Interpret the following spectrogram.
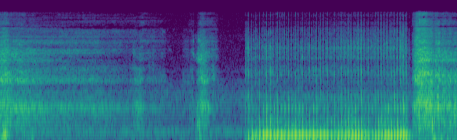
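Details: Thai Ridgeback dog snoring: a loud stretch of low, rumbling, rapidly pulsing snores lasting over a second, preceded by softer, quieter breaths and brief pauses.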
